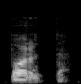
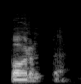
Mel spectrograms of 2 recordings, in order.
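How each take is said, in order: First: The R is a rolled, multiple trill. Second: The R is a rolled, multiple trill.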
